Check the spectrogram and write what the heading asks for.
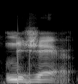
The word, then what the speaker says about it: Niger: it's specifically or specifically Niger because it's a French Colony historically so it's a French word so I know how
